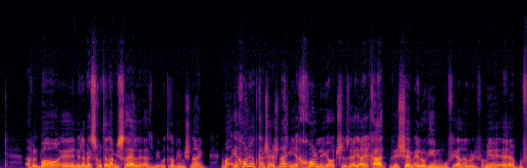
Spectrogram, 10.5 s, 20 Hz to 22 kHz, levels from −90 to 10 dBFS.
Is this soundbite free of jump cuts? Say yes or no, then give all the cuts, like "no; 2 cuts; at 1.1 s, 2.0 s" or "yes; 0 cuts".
no; 2 cuts; at 4.2 s, 7.7 s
